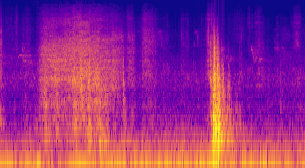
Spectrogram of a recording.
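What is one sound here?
A heavy wooden board knocks against a hard surface.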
